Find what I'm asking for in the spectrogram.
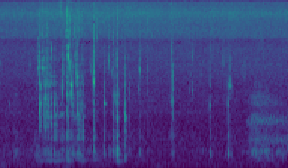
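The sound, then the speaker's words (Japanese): Hot water poured over the body during a massage: quiet splashing and trickling with a cluster of sharp drips and splatters early on, thinning to scattered drops and a soft, steady pour near the end. “お湯に使っていないところにお湯をおかけしながらマッサージを行います。”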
